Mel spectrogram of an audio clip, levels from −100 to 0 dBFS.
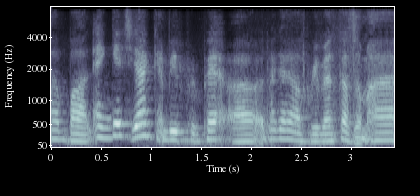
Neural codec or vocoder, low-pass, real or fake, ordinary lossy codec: codec, 16 kHz, 0.5 kbps, X-Codec, WavLM features, trained on Multilingual LibriSpeech; 7.2 kHz; fake; none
